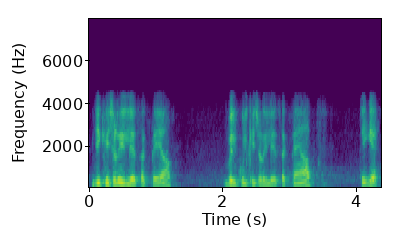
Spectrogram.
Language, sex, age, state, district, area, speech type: Urdu, male, 30-45, Delhi, Central Delhi, urban, conversation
